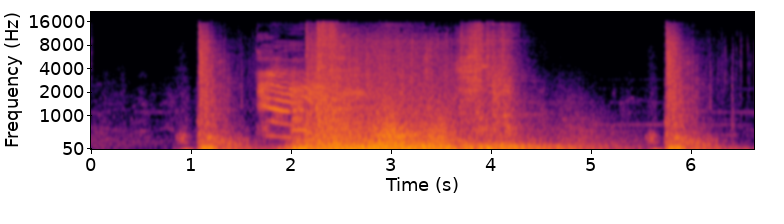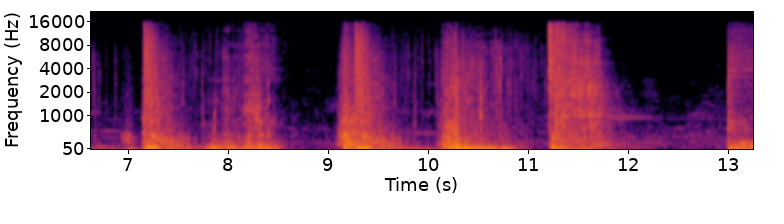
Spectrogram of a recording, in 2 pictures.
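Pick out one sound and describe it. Magical blasts boom and crackle in quick bursts.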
